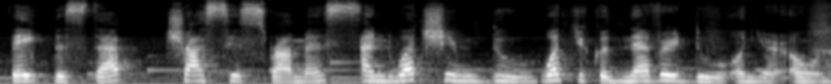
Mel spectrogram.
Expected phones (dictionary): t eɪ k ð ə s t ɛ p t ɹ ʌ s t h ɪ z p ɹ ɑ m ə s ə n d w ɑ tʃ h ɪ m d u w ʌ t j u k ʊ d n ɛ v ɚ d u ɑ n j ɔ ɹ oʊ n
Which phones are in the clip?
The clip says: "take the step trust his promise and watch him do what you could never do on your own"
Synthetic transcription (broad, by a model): t eɪ k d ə s t ɛ p t ɹ ʌ s t h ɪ s p ɹ ɑ m ə s ə n d w ɑ tʃ h ɪ m d u w ʌ t j u k ʊ d n ɛ v ɚ d u ɑ n j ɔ ɹ oʊ n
